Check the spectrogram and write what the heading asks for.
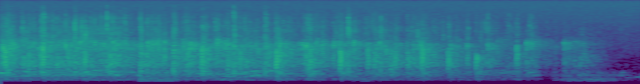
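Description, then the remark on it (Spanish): An audience claps together in a dense, sustained round of applause for Christ during a Spanish-language church sermon, with many overlapping hand claps forming a steady crackle that thins out and fades toward the end. “Denle un fuerte aplauso a Cristo, hermanos.”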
